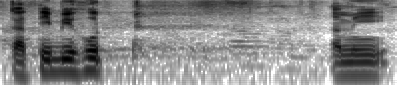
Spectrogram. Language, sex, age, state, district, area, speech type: Assamese, male, 45-60, Assam, Charaideo, rural, spontaneous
